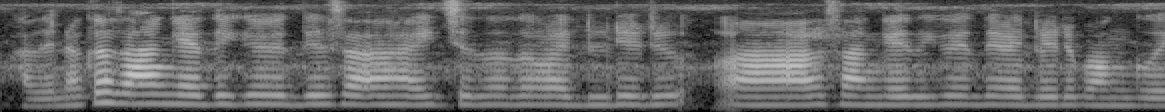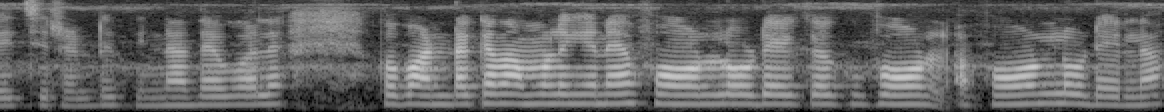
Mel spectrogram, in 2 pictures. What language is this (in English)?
Malayalam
